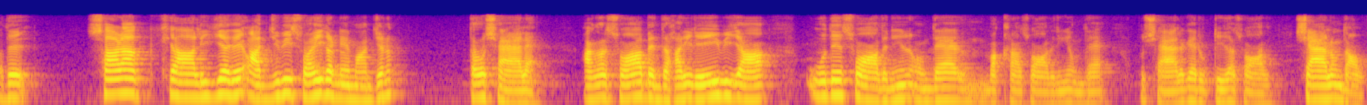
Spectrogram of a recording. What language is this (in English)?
Dogri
